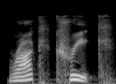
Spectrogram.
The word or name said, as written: Rock Creek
